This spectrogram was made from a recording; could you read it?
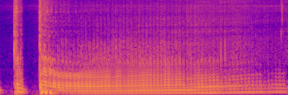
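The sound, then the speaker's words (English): A person imitates a cat purring with a steady, rumbling vocal drone that rattles on for a couple of seconds after two short bursts, fairly loud, sounding somewhat like an idling engine. “So, best cat purring impression.”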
